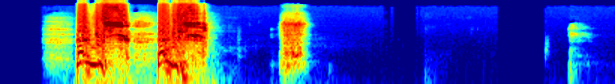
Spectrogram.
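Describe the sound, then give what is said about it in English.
A loud sneeze with a sharp intake of breath, two forceful bursts in quick succession, then a smaller sniff or follow-up exhale and a faint click before silence. “I'm so sorry, I just sneezed.”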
